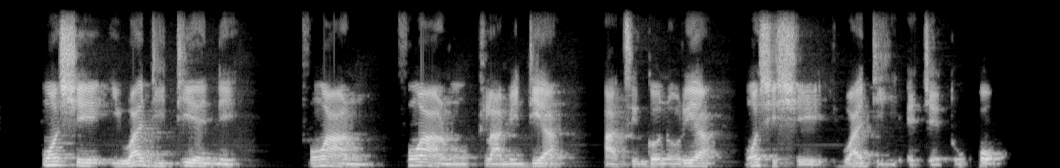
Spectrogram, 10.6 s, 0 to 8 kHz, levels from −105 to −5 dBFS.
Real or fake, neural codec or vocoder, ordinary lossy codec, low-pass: real; none; none; 7.2 kHz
